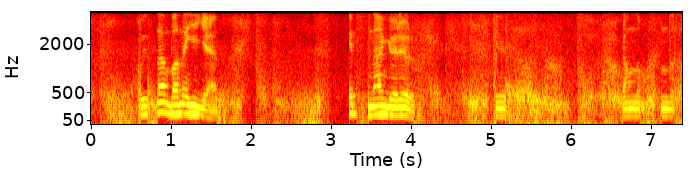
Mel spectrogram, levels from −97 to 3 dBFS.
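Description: Speech gives way to steady comfort noise at 0–0.62 s, 0.71–0.83 s, 1.58–3.23 s, 3.32–3.47 s, 4.04–5.06 s, 5.18–6.65 s, 6.86–7.13 s and 7.28 s to the end. This is likely sound dropped by the voice detector, which mistook speech for background and stopped sending.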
